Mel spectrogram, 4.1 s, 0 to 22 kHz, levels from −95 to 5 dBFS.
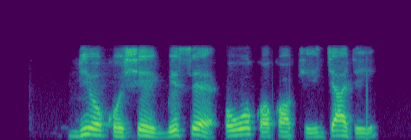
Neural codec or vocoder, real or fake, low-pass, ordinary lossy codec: none; real; 5.4 kHz; Opus, 32 kbps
